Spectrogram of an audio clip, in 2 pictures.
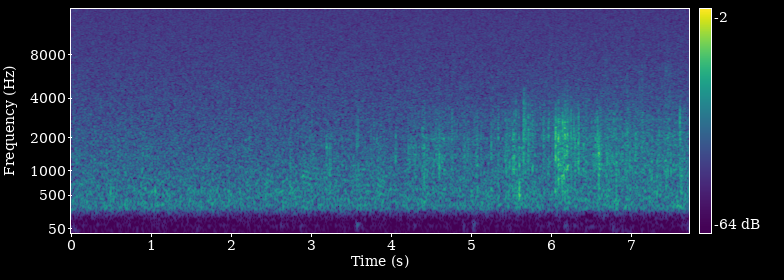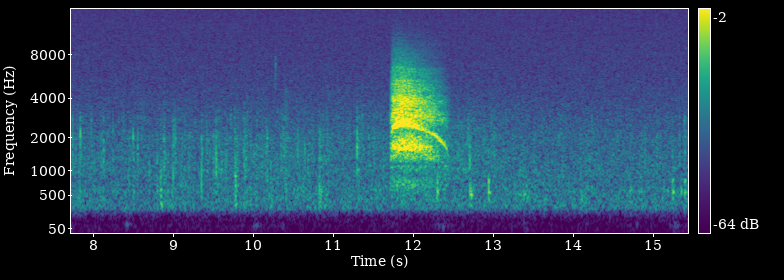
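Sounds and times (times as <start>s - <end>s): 
faint ticks and rustles: 0.4s - 15.4s
chamois call, a harsh hissing whistle: 11.7s - 12.5s.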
